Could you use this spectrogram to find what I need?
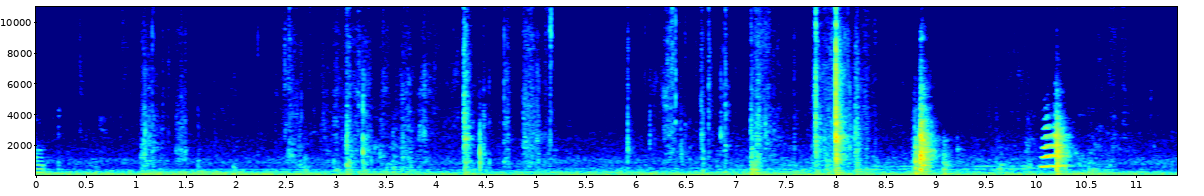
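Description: Paper pages rustle and flap as they are turned.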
